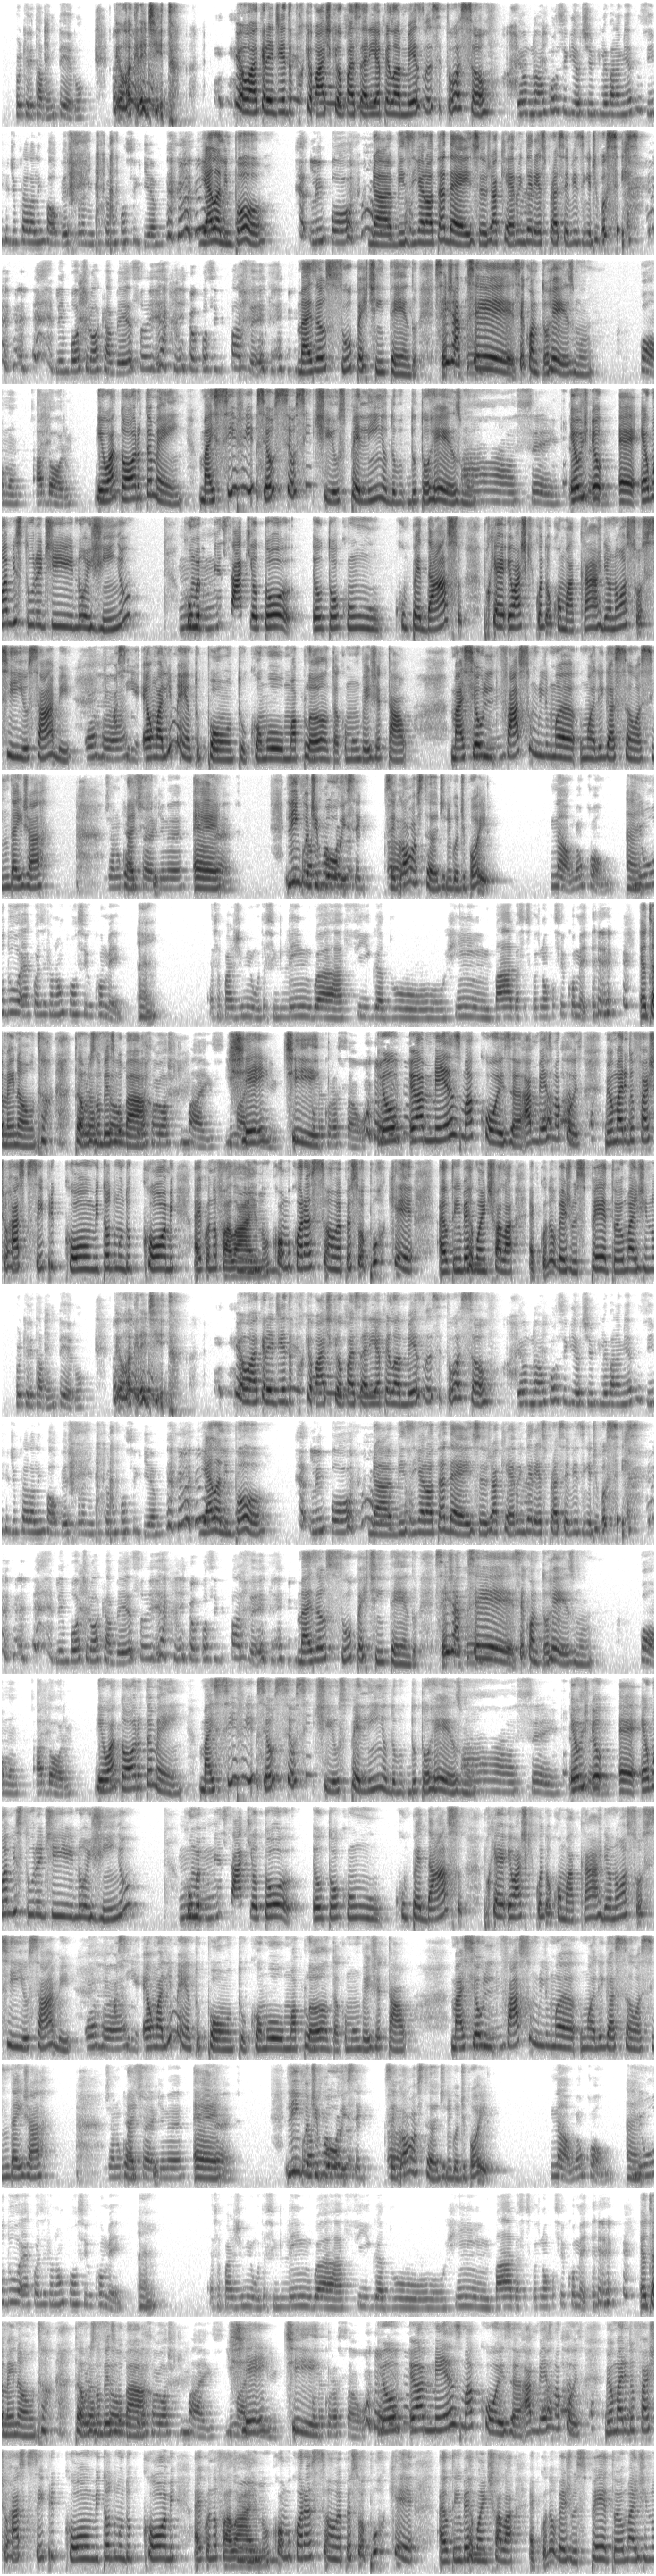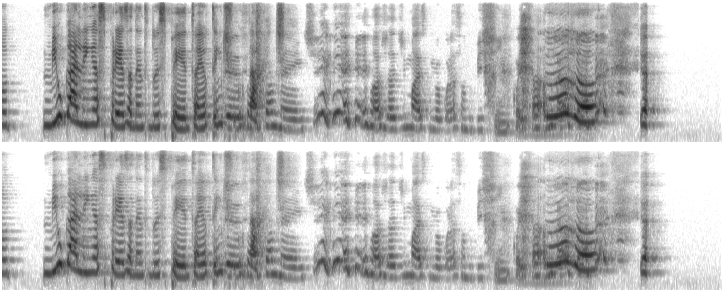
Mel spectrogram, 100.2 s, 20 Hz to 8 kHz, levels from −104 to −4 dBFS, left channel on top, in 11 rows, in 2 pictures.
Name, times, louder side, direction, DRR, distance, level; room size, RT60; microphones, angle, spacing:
voice 1, 0.2-1.2 1.6-2.2 3.0-3.3 4.0-5.3 7.2-12.3 13.2-15.1 16.4-16.6 17.9-22.4 24.8-25.1 27.2-28.4 28.7-29.0 33.8-35.8 39.0-39.6 46.8-47.4 50.0-50.1 52.2-52.7 56.2-57.3 57.7-58.0 58.8-59.7 60.1-60.4 62.4-63.3 63.6-65.6 66.8-72.7 74.1-76.8 77.3-79.0 80.3-82.4 85.4-86.0 88.6-88.9 94.0-99.1, left 2 dB, 30° left, 0.7 m, -39 dB
voice 2, 1.6-2.4 3.3-6.8 7.1-7.2 10.1-10.2 11.9-12.8 14.3-18.0 22.4-26.5 28.7-34.0 35.3-38.3 39.1-39.3 39.7-40.5 40.9-46.6 47.6-51.3 51.5-55.4 55.8-56.1 56.5-56.7 57.4-57.8 58.6-59.6 60.1-61.6 63.5-63.7 65.8-66.0 72.8-75.0 76.2-77.5 78.3-81.1 81.4-91.4 91.8-94.1 94.4-94.5 97.3-97.4 97.7-98.7 99.2-99.3, left 5 dB, 70° left, 0.7 m, -28 dB
26.5 x 9.4 x 4.9 m
head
